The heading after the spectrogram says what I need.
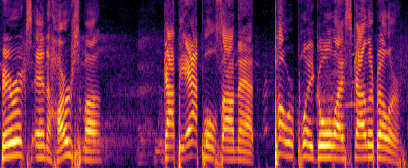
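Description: His voice sits high and a bit bright, delivered at a measured pace. He's an amateur play-by-play caller in the stands of an indoor ice rink, firing off clipped phrases with player names and unabashedly supporting the home team.

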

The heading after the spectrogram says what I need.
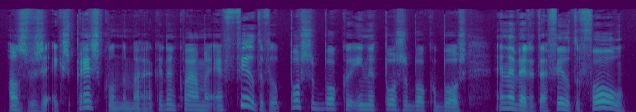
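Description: A man's voice: on the high side, big pitch swings, brisk, gravelly, no room sound, voice pushed up, full character voice. A man voicing a curious, chatty little girl in a storybook reading. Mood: knowing. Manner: bright, wondering.

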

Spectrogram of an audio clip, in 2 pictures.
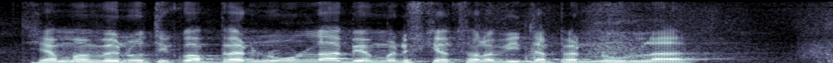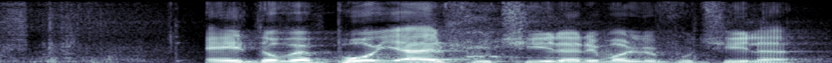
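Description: A man giving excitable, joking commentary while playing a horror video game. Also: on the high side, quick pace, a little hiss or hum. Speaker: gaming video host. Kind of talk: let's play commentary. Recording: voice over loud game music.

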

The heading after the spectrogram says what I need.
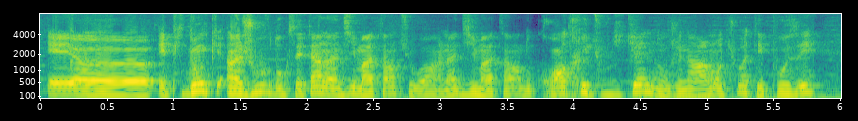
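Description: Fast, rambling young man telling a joke story. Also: fairly high pitch, soft background music. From France. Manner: rambling, jokey slang with many fillers. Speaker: gaming YouTuber. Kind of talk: joking story over gameplay commentary.

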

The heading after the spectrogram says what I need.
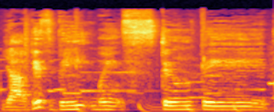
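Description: Male drag queen, American accent, sassy and effusive, unhurried pace, medium pitch, music playing behind. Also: flat delivery. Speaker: drag queen reaction video host. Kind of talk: casual music video reaction.

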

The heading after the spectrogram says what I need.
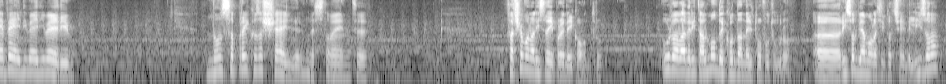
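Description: A man commentating his game playthrough, exclaiming and swearing freely and weighing choices out loud. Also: fairly high pitch. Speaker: gaming streamer. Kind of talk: excited let's-play commentary.

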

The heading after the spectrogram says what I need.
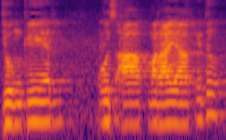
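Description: A man preaching, answering a question in a gentle, storytelling way. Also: flat delivery, slow pace. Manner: gentle, storytelling, acts out mothers in a shrill voice. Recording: echoey hall with faint noise.

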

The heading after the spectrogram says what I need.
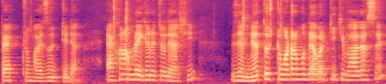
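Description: A man teaching a biology class, patiently quizzing students and repeating terms slowly so they can echo them. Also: high voice, creaky. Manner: patient, encouraging. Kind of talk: classroom lecture.

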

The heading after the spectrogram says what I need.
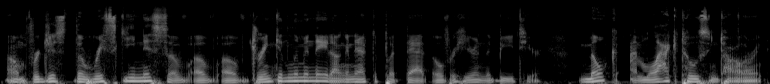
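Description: A young man with a gravelly, frayed edge to his voice rambles through a casual video, cutting himself off and tossing in jokey asides. The sound is close and dry, with almost no room around him. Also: medium pitch, expressive, a little fast, darkish tone, dry recording. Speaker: vlogger.

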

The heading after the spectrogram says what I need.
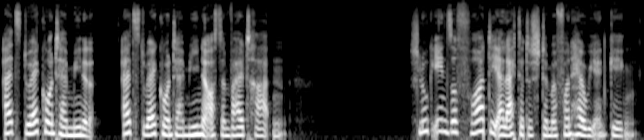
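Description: A woman's voice: mid-range voice, moderate pace, darkish tone, no echo, studio quality. A woman reading fan fiction aloud live, often restarting and correcting herself mid-sentence. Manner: frequent restarts and self-corrections. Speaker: audiobook reader.

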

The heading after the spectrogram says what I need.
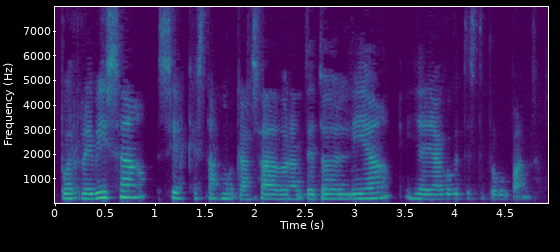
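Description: A woman, a positive discipline educator, chatting on a live stream and telling parenting stories in a lively, explanatory way. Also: mid-range voice, a little fast. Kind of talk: casual chat on a live stream.

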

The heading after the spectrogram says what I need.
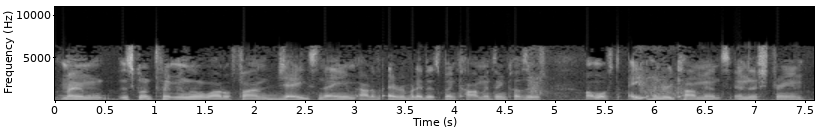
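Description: Casting: male game streamer, low voice, teasing and bossy, muffled lo-fi mic with faint hiss. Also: lively intonation, brisk. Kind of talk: casual gaming chat.

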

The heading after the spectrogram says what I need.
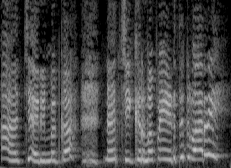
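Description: A voice actor doing a squeaky, fretful cartoon aunt. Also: animated, fast, full character voice. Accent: Kanyakumari Tamil. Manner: fretful, pleading. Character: worried middle-aged aunt, fretful and motherly. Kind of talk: cartoon voice acting. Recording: loud background noise.

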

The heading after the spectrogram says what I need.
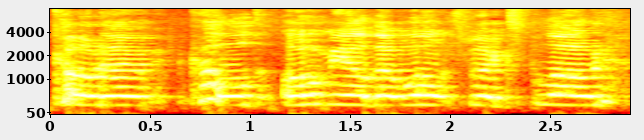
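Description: A man's voice: animated, a little fast, close to an everyday voice. A man doing a twangy balloon-blower in a panic. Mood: panicked. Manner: drawling put-on accent turning to frantic high-pitched pleading. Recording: echoey room, mic at a distance.

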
